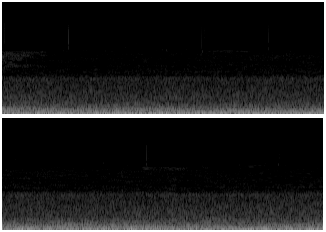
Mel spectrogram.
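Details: Deep low rumble with faint regular ticks about once a second; no animal sound is heard.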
